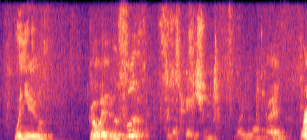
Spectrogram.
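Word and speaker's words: Floo: It's spelled this way, but you have to go into a fireplace chimney, which is called, the thing that goes up, the flue.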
